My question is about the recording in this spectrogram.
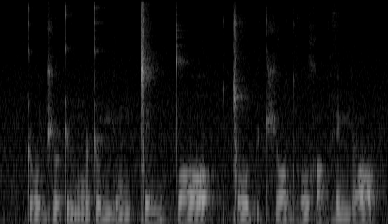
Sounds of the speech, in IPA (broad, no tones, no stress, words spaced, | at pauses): ʈoːd͡ʒoːʈɯ ŋɒʈomʲo mɪǀen̪ɪʈ t̪ɔː | ǀoːpʲɔʈʃɔːdʱo xɒɡʱɛmʲɒː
